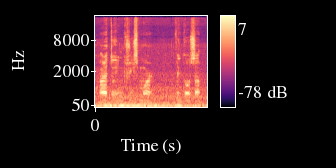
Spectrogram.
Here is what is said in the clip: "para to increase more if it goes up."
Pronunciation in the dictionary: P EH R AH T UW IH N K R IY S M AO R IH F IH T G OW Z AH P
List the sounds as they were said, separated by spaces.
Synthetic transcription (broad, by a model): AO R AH T UW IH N K R IY S M AO R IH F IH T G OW S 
